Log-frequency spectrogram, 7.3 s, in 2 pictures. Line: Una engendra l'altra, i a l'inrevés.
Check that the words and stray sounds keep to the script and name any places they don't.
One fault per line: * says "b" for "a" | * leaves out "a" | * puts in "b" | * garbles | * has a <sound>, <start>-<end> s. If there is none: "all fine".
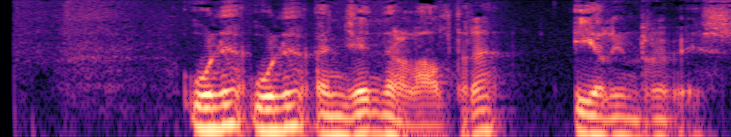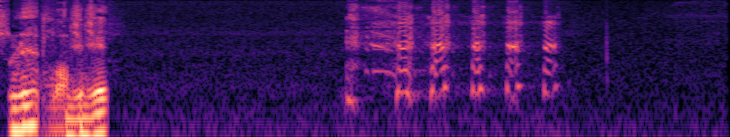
* puts in "una"
* garbles
* has a laugh, 5.4-6.5 s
